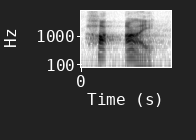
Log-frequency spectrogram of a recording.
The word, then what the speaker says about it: Ha'ai: Ai, it shouldn't be pronounced Ai. It's in Hebrew, it's the heap. It's Ha'ai. It's like the other way around. It's not Ai.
